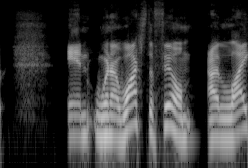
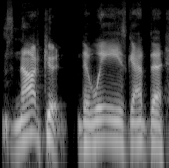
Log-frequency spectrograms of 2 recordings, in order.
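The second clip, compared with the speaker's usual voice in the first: ordinary talk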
